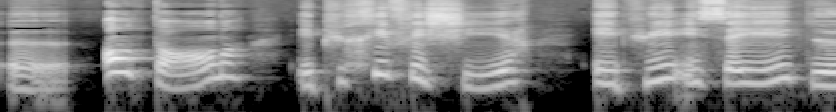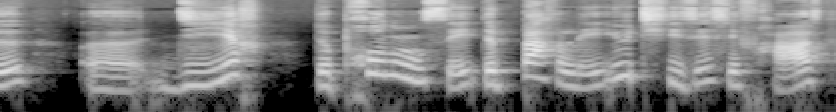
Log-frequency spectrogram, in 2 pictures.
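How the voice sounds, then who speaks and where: Breathy woman teacher. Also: a little high. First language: Chinese. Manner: many fillers, thoughtful, encouraging. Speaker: Chinese teacher. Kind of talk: casual video lesson.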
